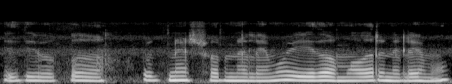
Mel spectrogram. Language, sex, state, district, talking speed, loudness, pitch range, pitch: Telugu, female, Andhra Pradesh, Sri Satya Sai, 95 wpm, -15 LUFS, 170-185 Hz, 180 Hz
